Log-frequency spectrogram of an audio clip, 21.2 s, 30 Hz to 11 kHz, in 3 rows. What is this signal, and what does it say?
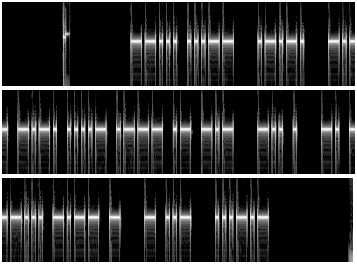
Morse code, heard as a keyed tone, about 17 wpm, 700 Hz. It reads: 73 <AR> KC4JAK DE N7YT TU <SK>
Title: Practice QSO - Exchange 4 - Ending - 17wpm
